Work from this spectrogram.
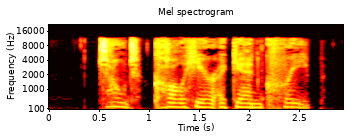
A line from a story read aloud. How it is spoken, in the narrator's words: I hissed into the phone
